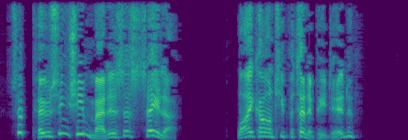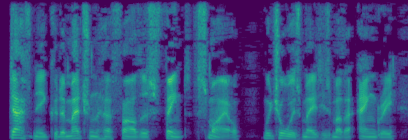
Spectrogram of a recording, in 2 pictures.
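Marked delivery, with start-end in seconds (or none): 0.1-3.6 put-on high, loud pointed old lady; pointed grandmother. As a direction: needle him with it.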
